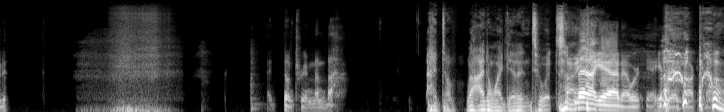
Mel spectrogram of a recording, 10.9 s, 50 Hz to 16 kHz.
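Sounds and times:
speech: 4.2s - 5.2s, 6.4s - 10.8s
smoker clearing throat at a microphone: 9.9s - 10.8s
smoker coughing at a microphone: 9.9s - 10.8s.

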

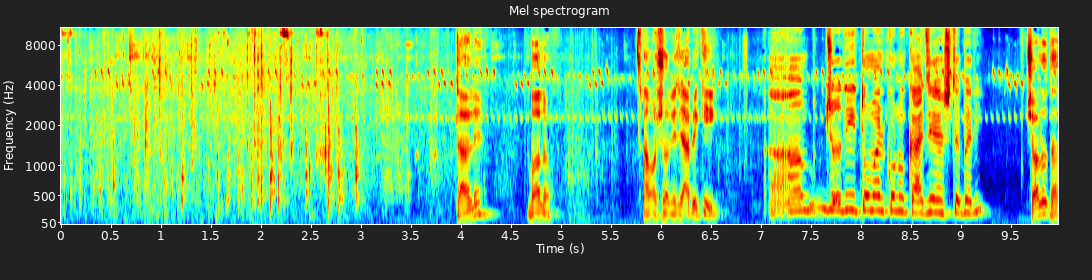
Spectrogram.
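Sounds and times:
horse-drawn carriage rumbling: 0.0s - 5.8s
hooves of a horse-drawn carriage clip-clopping along a foggy lane: 0.0s - 6.1s
speech: 4.0s - 5.1s, 5.8s - 9.9s.

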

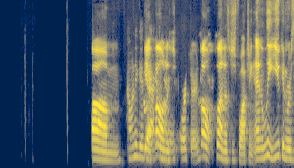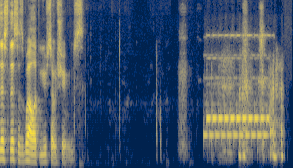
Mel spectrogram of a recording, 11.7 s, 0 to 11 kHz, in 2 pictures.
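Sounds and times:
speech: 1.8s - 7.6s
house telephone ringing: 10.0s - 11.4s.

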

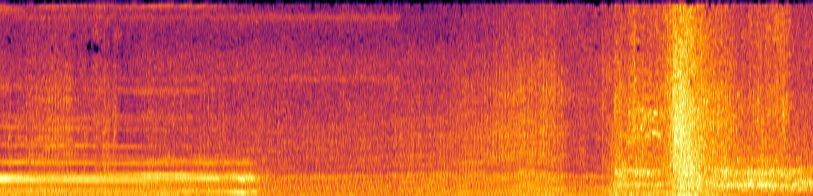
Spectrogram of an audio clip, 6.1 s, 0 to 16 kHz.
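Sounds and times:
video game car engine revving: 0.0s - 6.1s
video game car tires burning rubber: 4.5s - 6.1s.

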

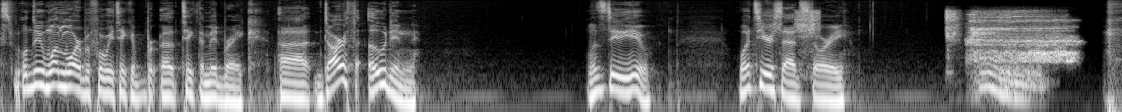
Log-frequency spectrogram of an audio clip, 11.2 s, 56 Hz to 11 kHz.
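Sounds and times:
speech: 0.0s - 4.3s, 5.9s - 6.6s, 7.4s - 8.6s, 9.6s - 10.6s
long groaning voiced exhale: 9.5s - 10.8s
person breathing deeply: 9.5s - 10.8s.

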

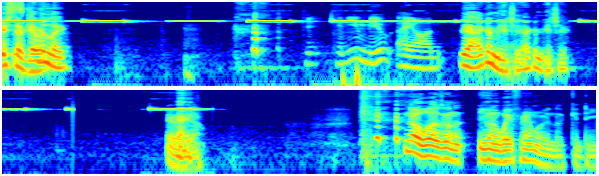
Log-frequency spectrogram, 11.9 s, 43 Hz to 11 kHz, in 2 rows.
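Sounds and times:
speech: 0.0s - 0.7s, 4.0s - 5.8s, 7.6s - 8.0s, 9.5s - 11.8s
smoke alarm beeping: 0.0s - 8.2s.

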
